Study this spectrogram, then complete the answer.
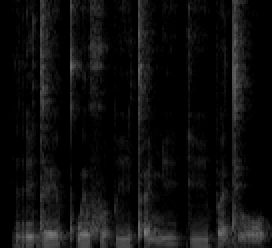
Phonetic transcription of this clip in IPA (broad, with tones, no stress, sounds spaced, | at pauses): r i˦ d eː˨ kʷʼ e˦ xʷ ɛ˨ p iː˦ tʼ ɛ˨ ɲ iː˨ k iː˦ p ɛ˨ dʲ oː˨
